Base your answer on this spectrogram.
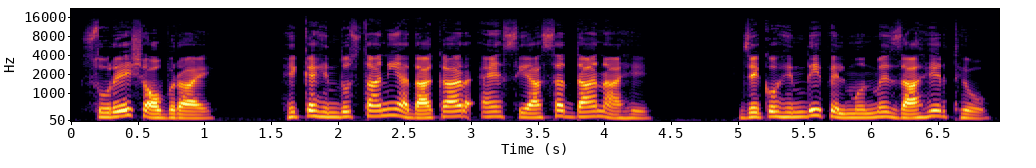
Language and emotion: Sindhi, neutral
